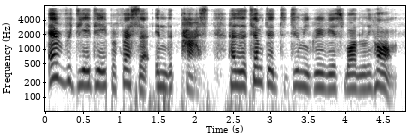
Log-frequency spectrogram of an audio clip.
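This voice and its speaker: A man's voice: on the high side, fairly quick, sharp tone, no echo, voice pushed up. A man reading a storybook's teenage schoolboy, enthusiastic and cheerfully matter-of-fact. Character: eager teenage schoolboy, cheerfully and absurdly logical. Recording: distant mic, dull lo-fi sound.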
